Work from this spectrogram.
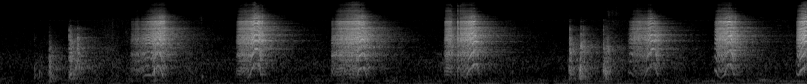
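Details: TSDZ2 e-bike mid-drive motor after 7,678 km (4,770 mi) suddenly developed a hissy, high-pitched squeak-creak repeating about once a second; disassembly revealed several cracks in the torque sensor causing the noise.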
